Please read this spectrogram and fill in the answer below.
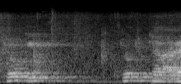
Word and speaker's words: Tokitae: parts an update on toki took a tie as i've learned to pronounce it i think we can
